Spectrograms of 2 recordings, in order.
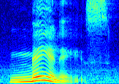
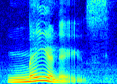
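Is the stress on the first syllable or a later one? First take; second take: first; first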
